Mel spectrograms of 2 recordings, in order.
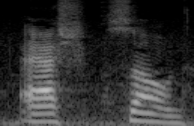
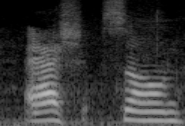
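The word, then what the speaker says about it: Ash Soan: I'm going to see Ash Sohn. I said it right that time. Ash Sohn, who's a drummer for Snow Patrol, who's doing a clinic there tomorrow afternoon at 1 o'clock.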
